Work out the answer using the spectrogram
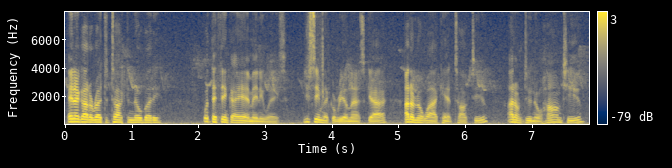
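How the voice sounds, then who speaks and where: A man's voice: fairly high pitch, animated, quick pace, a bit bright, slight background noise, pitched above the performer's own voice. A man voicing a young, dreamy, discontented small-town wife with rambling, slangy speech in an audiobook. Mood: indignant. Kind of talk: audiobook character voice.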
